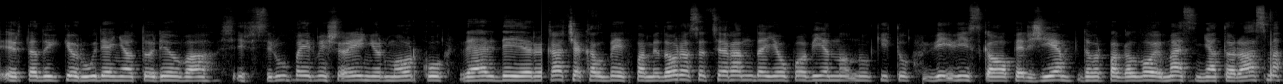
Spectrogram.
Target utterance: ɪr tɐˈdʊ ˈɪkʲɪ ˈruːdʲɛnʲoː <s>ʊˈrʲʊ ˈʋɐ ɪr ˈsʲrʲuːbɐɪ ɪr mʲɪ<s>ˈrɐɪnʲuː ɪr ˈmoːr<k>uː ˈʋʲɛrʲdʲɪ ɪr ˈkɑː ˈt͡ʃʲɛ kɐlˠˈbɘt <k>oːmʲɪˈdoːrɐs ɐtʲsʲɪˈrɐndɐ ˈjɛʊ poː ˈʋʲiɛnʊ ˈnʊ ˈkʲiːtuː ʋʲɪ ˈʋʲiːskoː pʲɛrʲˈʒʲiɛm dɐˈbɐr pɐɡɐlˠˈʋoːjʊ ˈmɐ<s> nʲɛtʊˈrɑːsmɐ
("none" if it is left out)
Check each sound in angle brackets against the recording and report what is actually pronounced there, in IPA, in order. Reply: t, ʃ, k, p, s

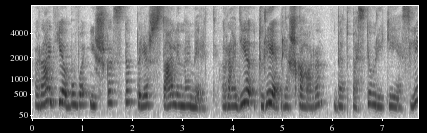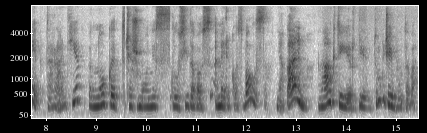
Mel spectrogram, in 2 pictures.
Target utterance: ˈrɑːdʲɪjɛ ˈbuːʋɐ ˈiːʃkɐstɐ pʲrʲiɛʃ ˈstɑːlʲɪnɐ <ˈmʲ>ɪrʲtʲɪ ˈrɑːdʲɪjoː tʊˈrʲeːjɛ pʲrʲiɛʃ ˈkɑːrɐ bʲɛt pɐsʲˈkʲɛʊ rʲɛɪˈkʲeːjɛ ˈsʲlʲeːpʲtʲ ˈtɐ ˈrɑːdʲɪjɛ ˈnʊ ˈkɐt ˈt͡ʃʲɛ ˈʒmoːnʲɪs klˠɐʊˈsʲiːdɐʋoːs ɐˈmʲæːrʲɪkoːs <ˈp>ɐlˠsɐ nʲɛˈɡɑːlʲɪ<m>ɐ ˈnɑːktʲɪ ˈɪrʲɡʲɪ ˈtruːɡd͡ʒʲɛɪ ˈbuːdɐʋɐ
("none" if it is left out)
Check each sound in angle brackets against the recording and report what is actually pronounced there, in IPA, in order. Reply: mʲ, b, m

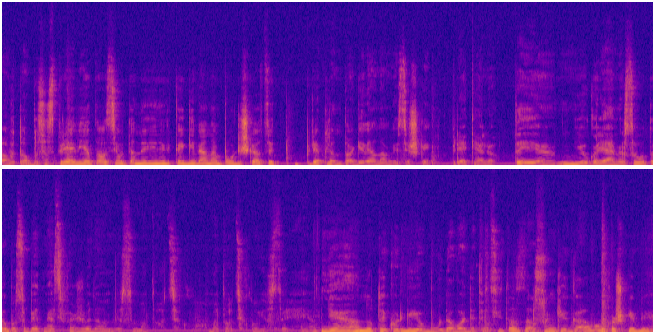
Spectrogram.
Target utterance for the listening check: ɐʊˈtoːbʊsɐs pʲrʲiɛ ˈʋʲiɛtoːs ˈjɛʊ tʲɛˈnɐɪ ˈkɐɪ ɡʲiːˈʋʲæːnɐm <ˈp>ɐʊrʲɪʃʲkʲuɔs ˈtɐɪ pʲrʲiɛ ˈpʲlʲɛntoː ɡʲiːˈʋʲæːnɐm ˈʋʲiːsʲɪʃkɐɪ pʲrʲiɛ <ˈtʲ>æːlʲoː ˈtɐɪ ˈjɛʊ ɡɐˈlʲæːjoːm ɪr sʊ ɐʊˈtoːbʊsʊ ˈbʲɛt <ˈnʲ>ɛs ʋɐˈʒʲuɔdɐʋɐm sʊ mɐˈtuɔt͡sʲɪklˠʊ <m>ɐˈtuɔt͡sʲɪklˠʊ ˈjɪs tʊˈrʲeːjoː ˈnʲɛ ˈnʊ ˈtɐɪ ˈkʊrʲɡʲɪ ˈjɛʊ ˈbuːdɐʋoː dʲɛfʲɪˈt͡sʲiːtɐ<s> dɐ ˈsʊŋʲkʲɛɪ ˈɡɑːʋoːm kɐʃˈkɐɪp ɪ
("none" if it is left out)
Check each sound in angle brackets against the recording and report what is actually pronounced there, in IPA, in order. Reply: p, kʲ, mʲ, m, s

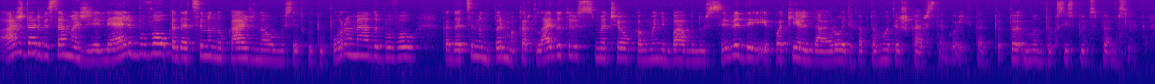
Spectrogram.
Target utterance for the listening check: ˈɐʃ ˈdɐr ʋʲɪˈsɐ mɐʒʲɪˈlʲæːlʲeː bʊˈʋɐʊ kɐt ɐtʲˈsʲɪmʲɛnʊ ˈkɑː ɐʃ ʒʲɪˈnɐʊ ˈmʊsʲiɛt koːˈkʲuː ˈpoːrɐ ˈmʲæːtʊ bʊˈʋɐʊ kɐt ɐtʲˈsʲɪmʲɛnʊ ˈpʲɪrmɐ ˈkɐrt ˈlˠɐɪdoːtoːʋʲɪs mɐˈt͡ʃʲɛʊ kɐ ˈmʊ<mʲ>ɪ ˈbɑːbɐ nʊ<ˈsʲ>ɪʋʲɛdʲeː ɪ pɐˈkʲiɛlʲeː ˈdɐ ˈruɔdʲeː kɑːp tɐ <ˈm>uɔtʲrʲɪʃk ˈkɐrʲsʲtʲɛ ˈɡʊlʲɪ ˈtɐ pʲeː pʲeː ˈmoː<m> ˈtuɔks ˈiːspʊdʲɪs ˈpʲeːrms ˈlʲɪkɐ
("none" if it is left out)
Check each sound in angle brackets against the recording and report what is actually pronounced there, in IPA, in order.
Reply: nʲ, sʲ, m, n

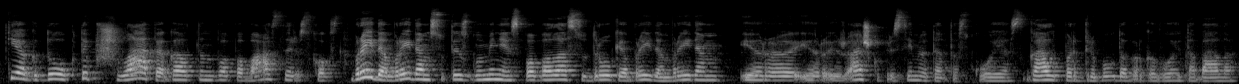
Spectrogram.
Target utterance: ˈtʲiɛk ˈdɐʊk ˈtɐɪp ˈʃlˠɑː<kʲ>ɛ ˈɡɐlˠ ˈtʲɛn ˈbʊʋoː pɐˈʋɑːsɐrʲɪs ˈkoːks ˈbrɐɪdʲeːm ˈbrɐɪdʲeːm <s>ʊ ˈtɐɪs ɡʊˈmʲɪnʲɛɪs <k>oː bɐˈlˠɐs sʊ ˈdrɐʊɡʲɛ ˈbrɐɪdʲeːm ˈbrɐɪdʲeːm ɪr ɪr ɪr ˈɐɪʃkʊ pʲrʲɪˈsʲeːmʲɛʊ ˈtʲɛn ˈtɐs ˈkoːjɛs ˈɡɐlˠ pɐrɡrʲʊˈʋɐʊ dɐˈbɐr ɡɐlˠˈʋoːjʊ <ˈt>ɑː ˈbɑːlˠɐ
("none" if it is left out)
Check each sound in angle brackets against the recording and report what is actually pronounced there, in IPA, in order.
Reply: pʲ, s, p, t

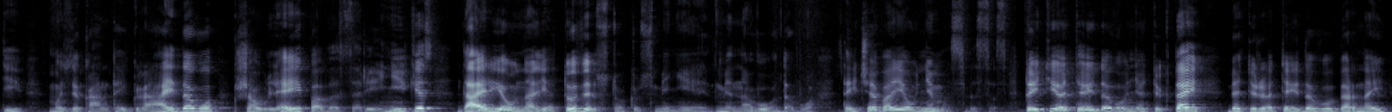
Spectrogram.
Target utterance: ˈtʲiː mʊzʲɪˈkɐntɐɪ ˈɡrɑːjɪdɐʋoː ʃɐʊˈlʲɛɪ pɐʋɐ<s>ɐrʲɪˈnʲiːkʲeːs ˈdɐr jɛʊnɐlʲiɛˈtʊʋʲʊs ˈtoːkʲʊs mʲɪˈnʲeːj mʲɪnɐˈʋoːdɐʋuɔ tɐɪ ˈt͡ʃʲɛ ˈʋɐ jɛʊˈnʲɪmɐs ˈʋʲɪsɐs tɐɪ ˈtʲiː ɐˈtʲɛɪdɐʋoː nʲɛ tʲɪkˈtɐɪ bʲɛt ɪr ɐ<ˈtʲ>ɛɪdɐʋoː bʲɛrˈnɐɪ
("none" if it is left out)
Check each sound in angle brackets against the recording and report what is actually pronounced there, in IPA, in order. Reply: s, tʲ

